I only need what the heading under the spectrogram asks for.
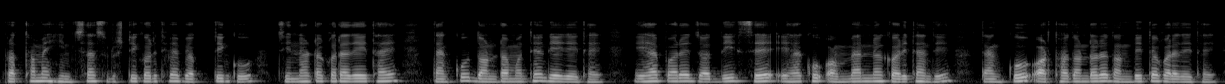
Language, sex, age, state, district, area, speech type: Odia, male, 18-30, Odisha, Nayagarh, rural, spontaneous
